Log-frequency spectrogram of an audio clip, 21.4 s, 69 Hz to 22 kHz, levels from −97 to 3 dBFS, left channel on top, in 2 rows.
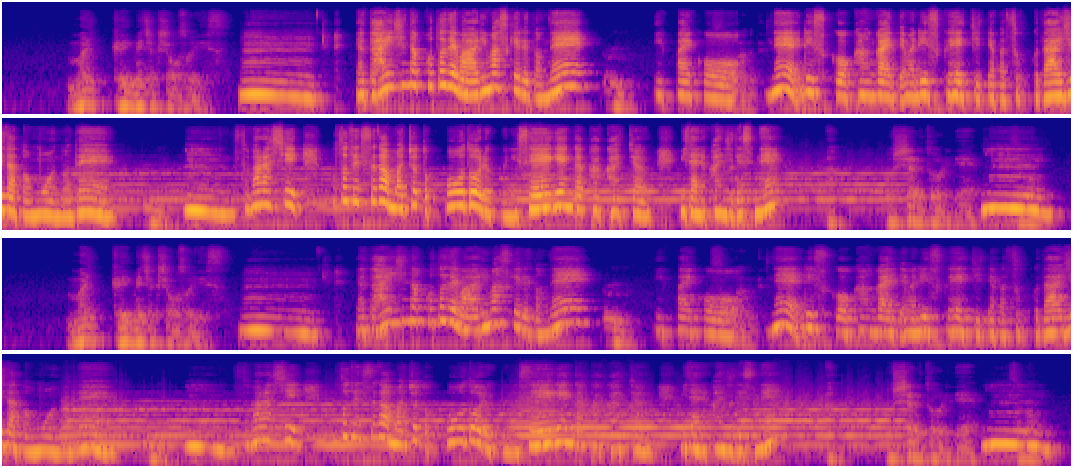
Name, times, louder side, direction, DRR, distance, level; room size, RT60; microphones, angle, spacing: voice 1, 0.6-2.2 6.0-6.2 7.1-7.5 12.1-12.4 18.9-20.4 20.8-21.0, equal, 60° right, -1 dB, 1.6 m, -40 dB
voice 2, 2.4-3.2 3.5-5.8 6.8-7.4 7.6-11.8 12.5-14.9 15.1-18.5 20.5-21.2, left 5 dB, 55° left, 10 dB, 0.4 m, -27 dB
sound 1, 11.3-19.8, right 5 dB, 85° right, 0.4 m, -38 dB
4.3 x 2.4 x 3.5 m, 0.39 s
head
